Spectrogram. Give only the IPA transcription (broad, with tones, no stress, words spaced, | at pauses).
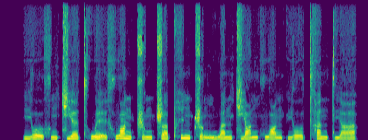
jo̰˨˩ʊ̯xʊ˦ŋ t͡ɕjɛ˧˥t̪ʰwḛ˨˩ɪ̯ xwɑ˥˩ŋʈ͡ʂʊ˧˥ŋ ʈ͡ʂä˧˥pʰi˥˩ŋʈ͡ʂɤ̰˨˩ŋmwa˧˥n t͡ɕjɑ˧˥ŋxwɑ̰˨˩ŋ pjo˧˥ʊ̯t̪ʰa˥˩n t̪jä˧˥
